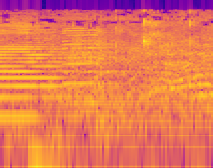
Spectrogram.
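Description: Volleyball being struck during a rally in an indoor arena, the hits echoing in the hall. A steady held musical note, horn-like, sounds over it and stops about a second in, followed by voices.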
